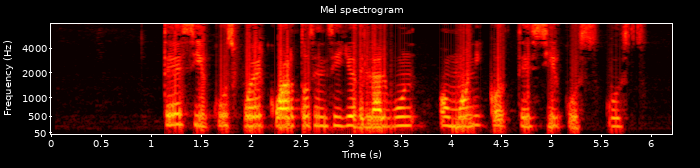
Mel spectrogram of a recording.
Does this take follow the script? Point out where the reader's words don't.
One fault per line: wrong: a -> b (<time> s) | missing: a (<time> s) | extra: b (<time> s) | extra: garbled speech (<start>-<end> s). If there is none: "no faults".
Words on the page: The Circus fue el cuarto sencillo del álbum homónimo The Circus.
no faults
